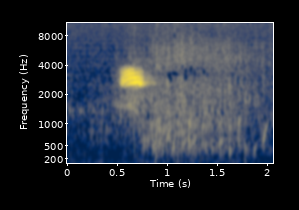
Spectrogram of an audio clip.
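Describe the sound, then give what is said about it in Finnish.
A male common goldeneye gives a single short, sharp, loud courtship call while displaying to females by jerking its neck, followed by a low, steady wash of background noise with faint scattered sounds. “Esittelevät naaraille erinomaisuuttaan nakkelemalla niskojaan ja narskauttelemalla kuuluvasti.”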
